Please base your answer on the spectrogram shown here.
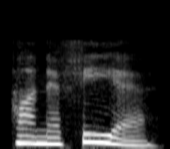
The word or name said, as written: hanefiyeh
